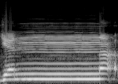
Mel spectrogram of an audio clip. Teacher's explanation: گننا کرنا ہے، ناک میں سے آواز نکالنی ہے کہ نون کے اوپر تشدید ہے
